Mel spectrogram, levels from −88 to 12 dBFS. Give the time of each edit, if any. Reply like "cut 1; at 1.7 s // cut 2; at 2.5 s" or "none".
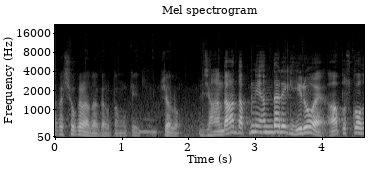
cut 1; at 2.1 s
